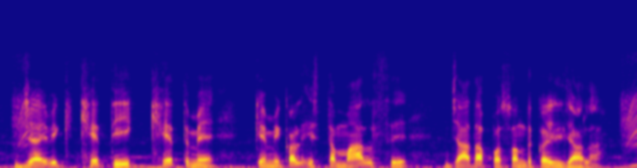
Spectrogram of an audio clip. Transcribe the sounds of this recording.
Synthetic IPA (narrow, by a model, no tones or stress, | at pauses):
d͡ʒəjʋikʰːet̪ikʰːet̪mekemikəlist̪emalse | d͡ʒad̪apəsə̃nd̪kəjld͡ʒala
